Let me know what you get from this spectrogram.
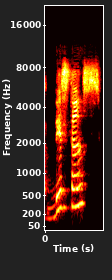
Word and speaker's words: distance: Distance termina na letra E, mas a letra E não é pronunciada. Então, você repara que o último som dessa palavra fica sendo s, que é o som da letra C aqui, the distance.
